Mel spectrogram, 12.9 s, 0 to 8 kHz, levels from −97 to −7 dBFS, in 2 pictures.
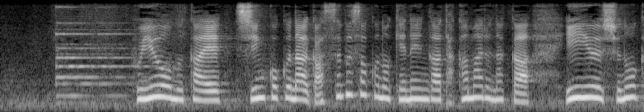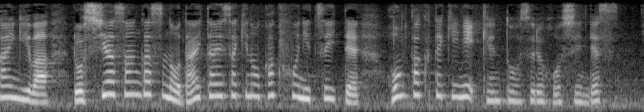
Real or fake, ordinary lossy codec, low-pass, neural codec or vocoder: real; Opus, 64 kbps; 7.2 kHz; none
